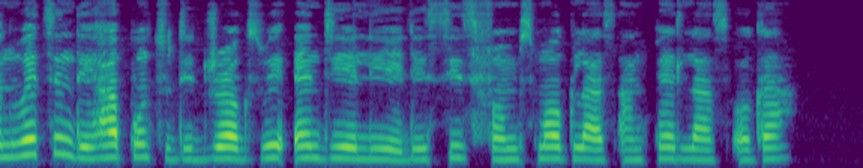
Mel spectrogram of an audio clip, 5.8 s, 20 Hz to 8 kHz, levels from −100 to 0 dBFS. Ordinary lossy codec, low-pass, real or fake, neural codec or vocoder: none; none; real; none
